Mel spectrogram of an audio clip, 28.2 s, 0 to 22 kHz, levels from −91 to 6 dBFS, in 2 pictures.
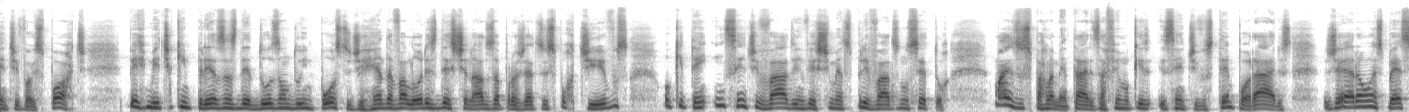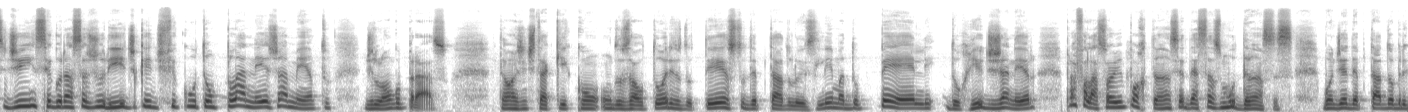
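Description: Nothing goes wrong anywhere in this one; you can just sit back and listen without a single technical hiccup to point out.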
